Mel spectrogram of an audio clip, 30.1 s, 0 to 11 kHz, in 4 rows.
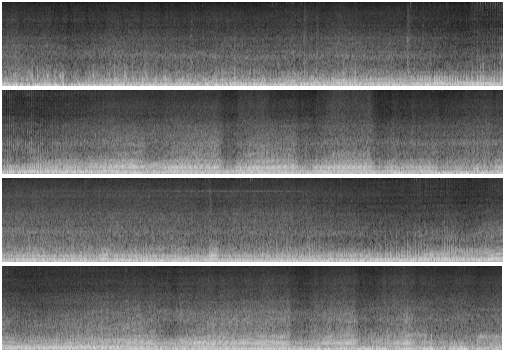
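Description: Husqvarna Nuda 900's parallel-twin engine heard from the rider's seat, its pitch rising and falling repeatedly as the bike speeds up and slows between bends. A heavy low rumble of wind over the microphone runs underneath.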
